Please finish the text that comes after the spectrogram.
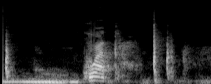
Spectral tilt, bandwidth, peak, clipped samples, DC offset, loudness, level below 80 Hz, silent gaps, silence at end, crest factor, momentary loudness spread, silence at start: -8.5 dB/octave; 6.8 kHz; 0 dBFS; under 0.1%; under 0.1%; -18 LUFS; -40 dBFS; none; 0 s; 18 dB; 16 LU; 0 s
